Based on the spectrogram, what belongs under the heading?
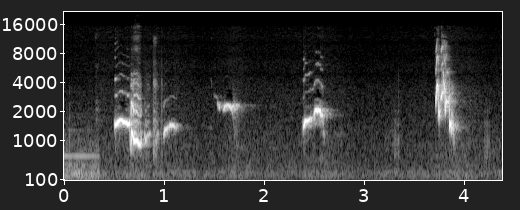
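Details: Budgerigar kept as a pet making warbled chirps: a wavering two-part note, a short steady whistle, a rising chirp, then a high sharp squeak, with a brief low rumble at the start.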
